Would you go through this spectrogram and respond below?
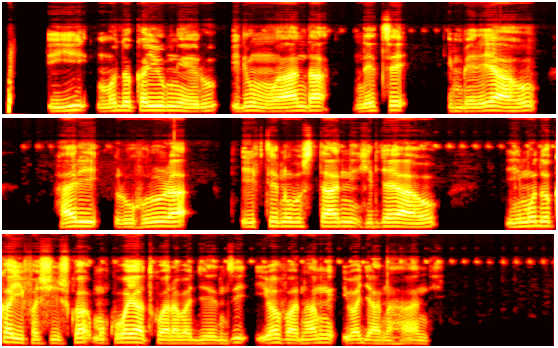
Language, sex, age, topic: Kinyarwanda, male, 18-24, government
